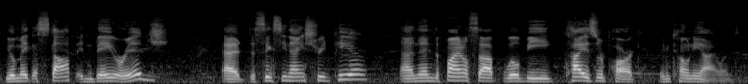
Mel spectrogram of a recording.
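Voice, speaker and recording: A man with a Brooklyn New York accent, chatting casually to live-stream viewers as a local guide, speaking clearly and deliberately. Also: a little high, animated, darkish tone. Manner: clear, deliberate enunciation, rambling. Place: outdoors on city streets by the seaside. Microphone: wireless clip-on mic. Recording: outdoor urban street noise.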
